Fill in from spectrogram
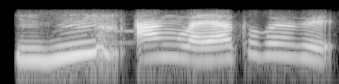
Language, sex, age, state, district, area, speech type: Bodo, female, 18-30, Assam, Udalguri, urban, conversation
